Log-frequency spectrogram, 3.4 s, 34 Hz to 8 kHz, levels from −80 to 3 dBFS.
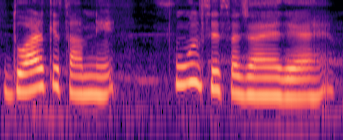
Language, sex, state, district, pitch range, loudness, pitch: Hindi, female, West Bengal, Alipurduar, 200-255 Hz, -16 LUFS, 215 Hz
